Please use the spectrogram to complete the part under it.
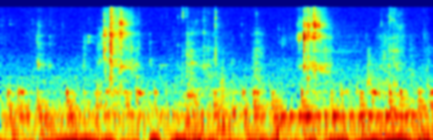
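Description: A woman crunches potato chips loudly.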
